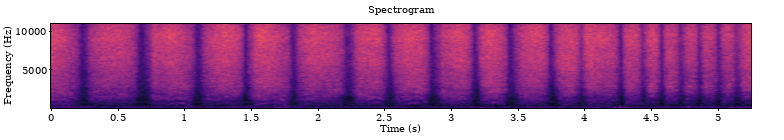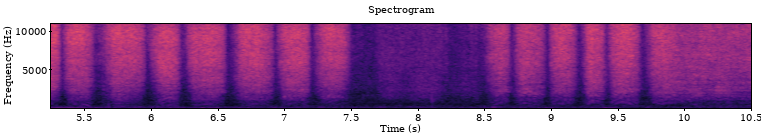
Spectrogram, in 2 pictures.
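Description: A hand in long, thin, sheer black nylon mesh opera gloves grips and rubs up and down the other gloved forearm with the palm and fingertips, making fabric-on-fabric friction. The rubbing comes as a fast run of bright, hissing strokes, about three per second. Near the end it briefly softens into a steadier, quieter swish before the strokes resume.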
